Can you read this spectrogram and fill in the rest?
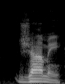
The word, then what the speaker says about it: Xiaomi: Xiaomi.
